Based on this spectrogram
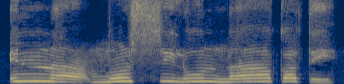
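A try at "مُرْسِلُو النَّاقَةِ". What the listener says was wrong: Just make it a little bit stronger. Mursilun naqati. Not lu, so remember these are all blank. The only thing we're considering is this dhamma, which is 1 second.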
